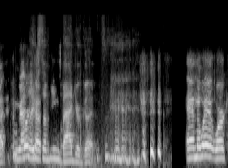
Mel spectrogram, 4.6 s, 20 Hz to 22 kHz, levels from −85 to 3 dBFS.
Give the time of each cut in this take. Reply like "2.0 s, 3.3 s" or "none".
1.2 s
